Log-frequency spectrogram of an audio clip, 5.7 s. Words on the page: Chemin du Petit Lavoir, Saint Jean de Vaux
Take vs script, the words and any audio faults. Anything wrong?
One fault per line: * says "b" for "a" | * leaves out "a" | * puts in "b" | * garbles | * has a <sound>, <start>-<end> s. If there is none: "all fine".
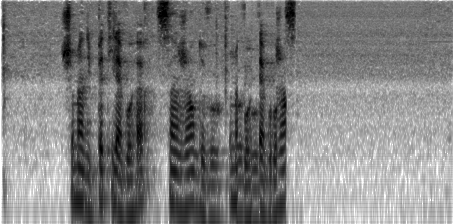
* garbles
